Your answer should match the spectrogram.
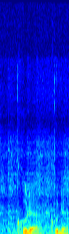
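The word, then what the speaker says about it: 'Cuda: CUDA. That's how it pronounced.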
